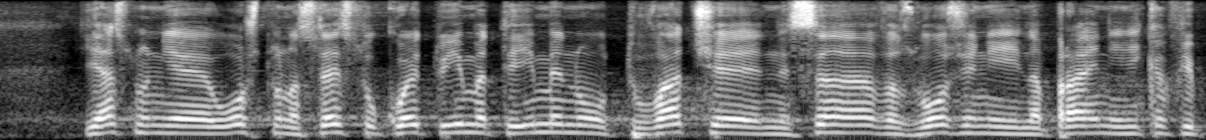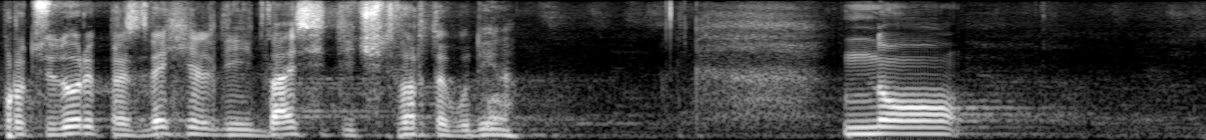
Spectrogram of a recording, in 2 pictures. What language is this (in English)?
Bulgarian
